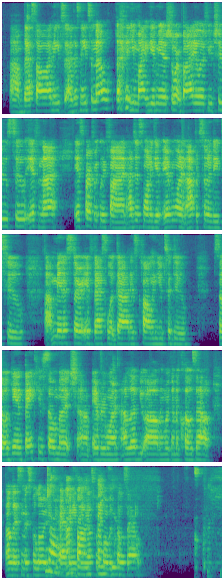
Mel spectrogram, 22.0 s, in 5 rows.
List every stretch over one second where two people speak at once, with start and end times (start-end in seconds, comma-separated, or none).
18.4-20.0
